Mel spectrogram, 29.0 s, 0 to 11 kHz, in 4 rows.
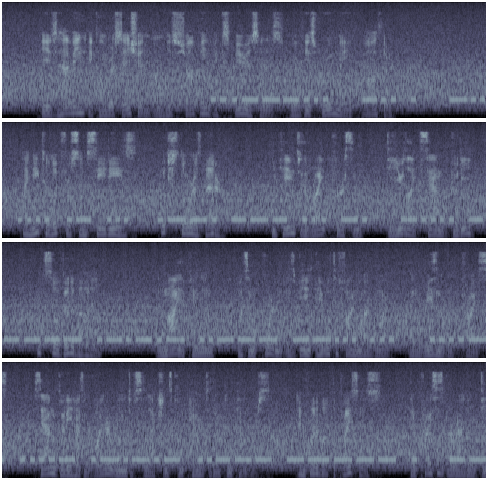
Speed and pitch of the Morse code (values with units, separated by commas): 17 wpm, 550 Hz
